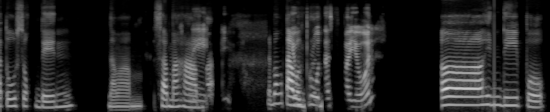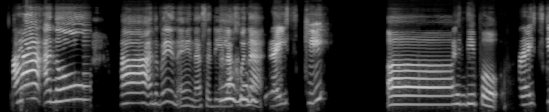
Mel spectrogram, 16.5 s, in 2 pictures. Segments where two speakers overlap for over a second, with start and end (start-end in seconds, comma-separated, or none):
none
